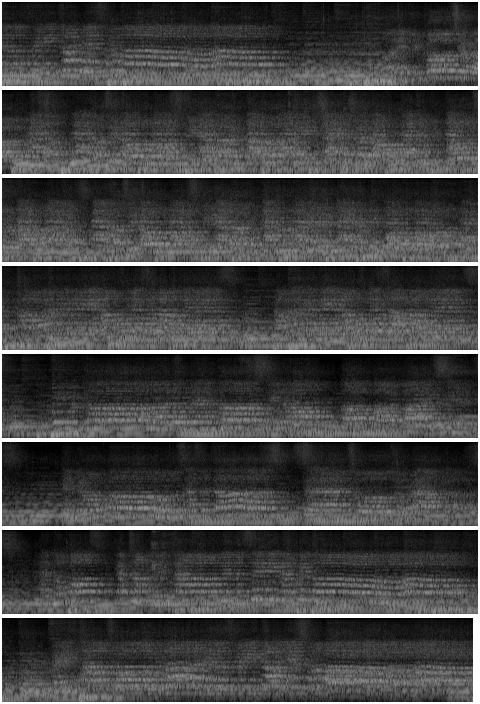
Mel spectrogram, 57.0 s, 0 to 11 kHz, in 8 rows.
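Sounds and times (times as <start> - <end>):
bass: 0.0 - 6.1, 7.3 - 52.6
drum kit: 0.0 - 6.5, 7.3 - 31.5, 43.3 - 57.0
choir singing: 0.0 - 57.0
piano: 0.0 - 57.0.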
